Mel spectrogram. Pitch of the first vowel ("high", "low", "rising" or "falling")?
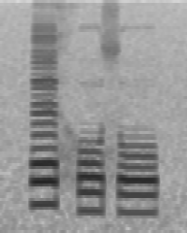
high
